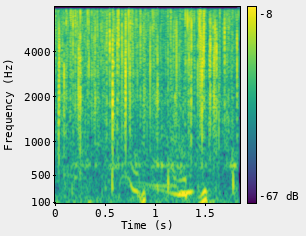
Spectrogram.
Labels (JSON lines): {"label": "biophony, cascading saw", "recorder": "SoundTrap 600 or HydroMoth"}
